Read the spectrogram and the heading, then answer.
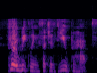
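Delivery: snarling, snarled voice. Narrator reading the monster's voice answering its servant, snarling. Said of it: "The voice snarled".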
